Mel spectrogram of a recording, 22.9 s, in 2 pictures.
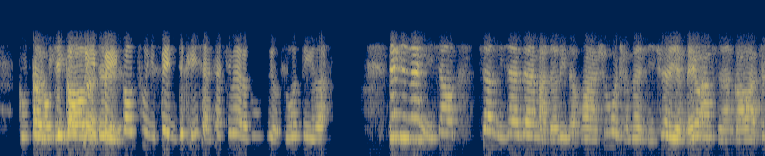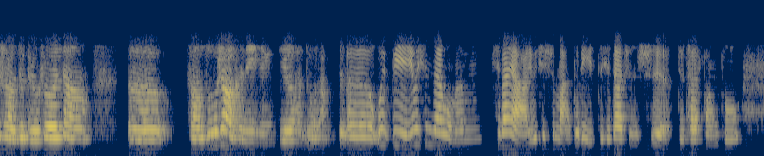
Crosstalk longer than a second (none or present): present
